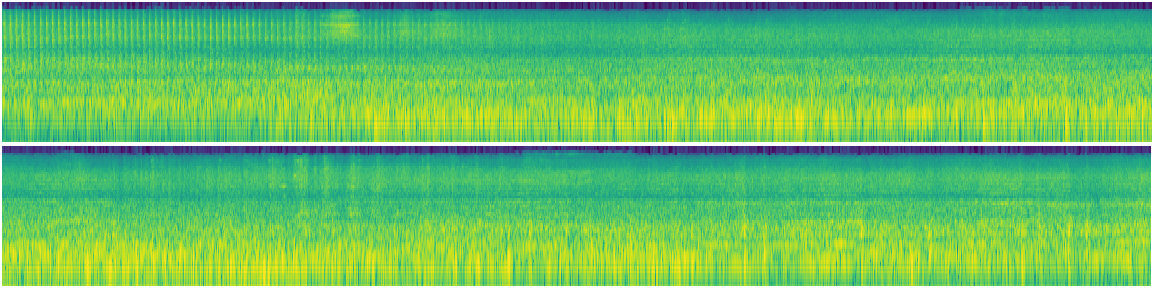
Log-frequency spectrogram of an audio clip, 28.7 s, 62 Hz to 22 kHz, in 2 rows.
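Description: A Class 90 electric locomotive and its Mark 3 coaches rolling past along the platform. Wheels and bogies rumble steadily on the rails, with some wheel-over-rail-joint clatter, and the loudness holds even.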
